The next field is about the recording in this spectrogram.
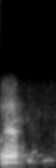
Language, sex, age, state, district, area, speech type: Gujarati, male, 60+, Gujarat, Rajkot, urban, conversation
